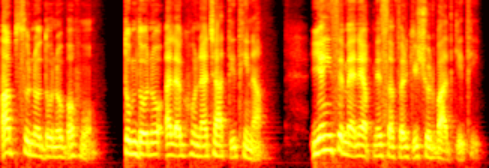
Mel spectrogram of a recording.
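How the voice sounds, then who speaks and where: A woman's voice: low-pitched, lively intonation, moderate pace, pitched below the performer's own voice. A woman voicing a stern, weary older mother-in-law in a cartoon story, firm and admonishing. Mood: solemn, stern. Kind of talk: Hindi cartoon story acting.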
